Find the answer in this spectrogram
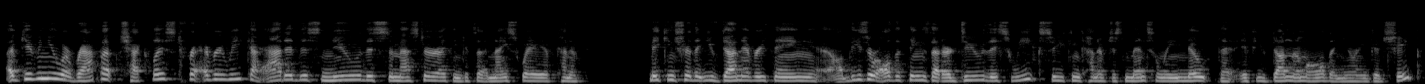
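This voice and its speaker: On a casual livestream, a female psychology instructor whose illness has left her voice hoarse, gravelly and deeper than usual walks students through a course page. She talks fairly quickly in a darkish tone, chatty and reassuring, full of "um"s and "right?", over lo-fi sound.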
